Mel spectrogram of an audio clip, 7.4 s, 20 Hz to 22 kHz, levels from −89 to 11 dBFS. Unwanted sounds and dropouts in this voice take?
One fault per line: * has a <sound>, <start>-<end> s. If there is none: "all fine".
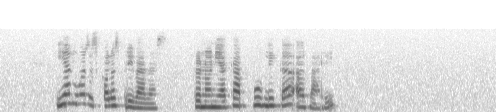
all fine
